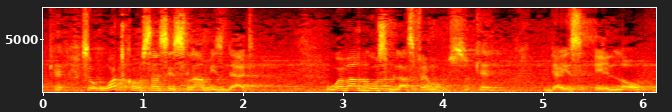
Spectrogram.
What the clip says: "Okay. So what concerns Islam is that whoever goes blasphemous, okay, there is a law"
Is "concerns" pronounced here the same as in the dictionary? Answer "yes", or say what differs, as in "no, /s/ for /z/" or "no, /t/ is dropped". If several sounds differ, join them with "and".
no, /s/ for /z/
